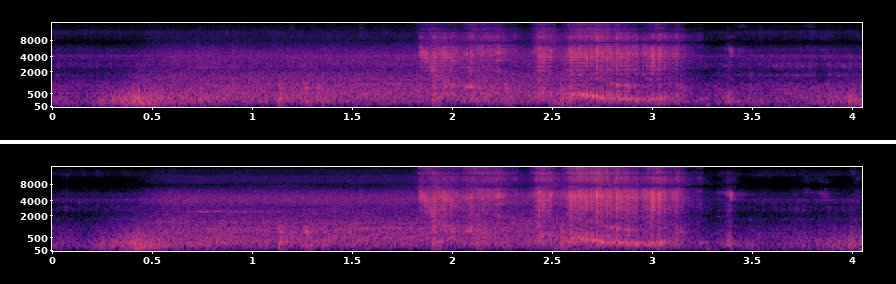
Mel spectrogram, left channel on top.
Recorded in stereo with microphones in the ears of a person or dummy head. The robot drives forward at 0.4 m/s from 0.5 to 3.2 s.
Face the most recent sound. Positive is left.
turn(degrees=-30)  # may be behind; listen again after turning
